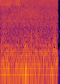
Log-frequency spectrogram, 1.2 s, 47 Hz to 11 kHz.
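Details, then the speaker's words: Nursing clinical-skills demonstration of airway suctioning: water drawn through a reusable rigid suction catheter (reusable up to about 24 hours) to clean it; steady rushing, hissing suction that cuts off abruptly. "Unlike the previous catheter, we can reuse this one for a few attempts, probably up to about 24 hours, whereas the others are single use, and we'll just clean it through with some"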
